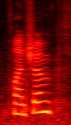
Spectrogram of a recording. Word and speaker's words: Flinchum: Catherine Flinchem. – I mean, to be fair, nobody in my life, well, in most cases, nobody can pronounce my last name. They're like, Frenchman? And I'm like, it's Flinch.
